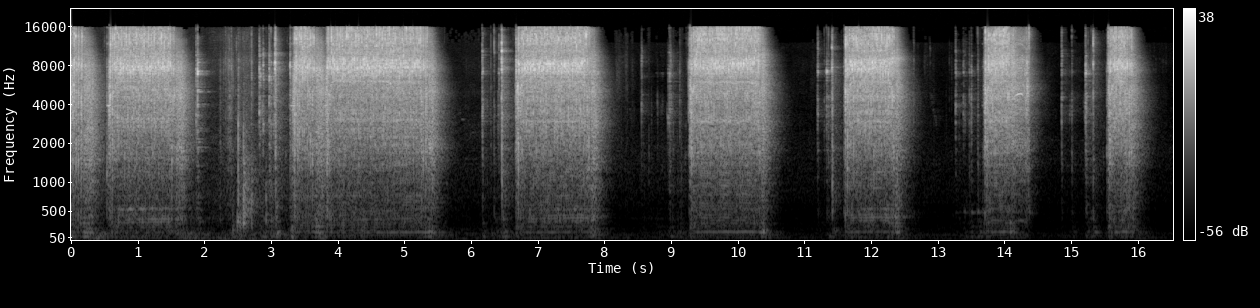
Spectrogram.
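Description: Impact wrench with a 19 mm socket hammering in about seven bursts with short pauses between them, the later bursts shorter. It is driving down the threaded rods of a coil-spring compressor, alternating between the two sides to compress the spring on a strut.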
